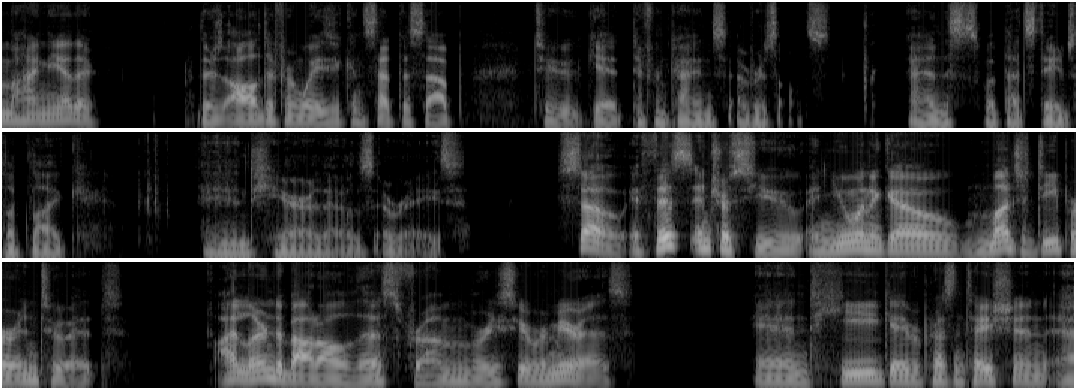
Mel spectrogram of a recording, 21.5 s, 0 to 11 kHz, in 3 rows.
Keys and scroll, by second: 5.5 Right, 8.0 alt+BackSpace, 8.2 r, 10.4 alt+Tab, 13.9 super+Tab.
